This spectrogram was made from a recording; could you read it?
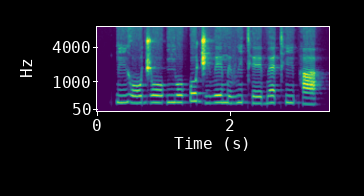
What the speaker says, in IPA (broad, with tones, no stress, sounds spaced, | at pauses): k͡p ĩ˨˦ ɣ oː˨˦ d͡ʒ oː˦ | ɲ oː˨ k͡p o˦ d͡ʒ i˨ β eː˦ m ɪ˨ v ĩ˦ tʰ eː˨ b ɛ˦˨ tʰ ĩ˦ pʰ a˨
